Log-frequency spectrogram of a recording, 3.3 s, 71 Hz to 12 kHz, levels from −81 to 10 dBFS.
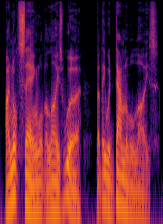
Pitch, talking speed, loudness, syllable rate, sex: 90 Hz, 240 wpm, -19 LUFS, 6.2 syllables/s, male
